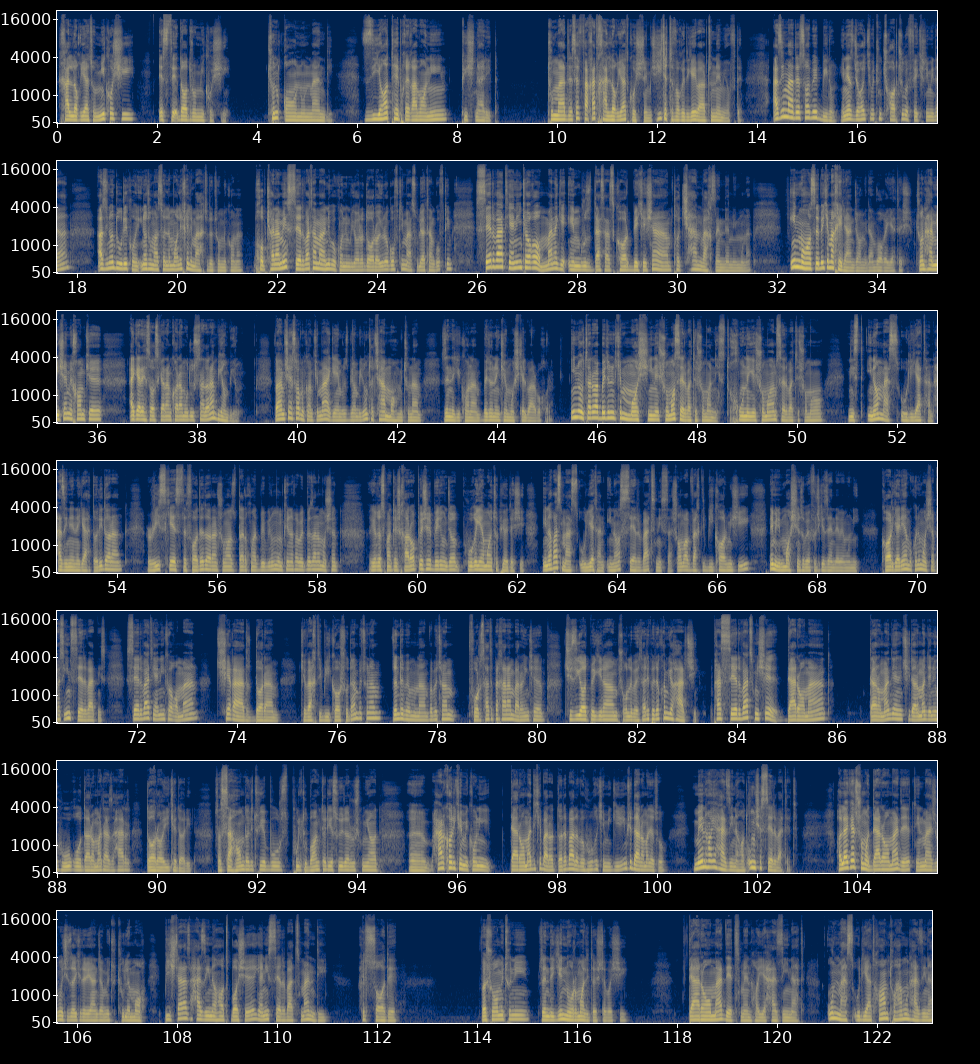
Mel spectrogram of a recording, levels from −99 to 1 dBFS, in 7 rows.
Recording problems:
abrupt cut into speech; at the end

